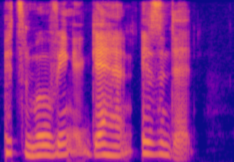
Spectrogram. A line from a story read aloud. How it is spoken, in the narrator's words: Jason moaned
